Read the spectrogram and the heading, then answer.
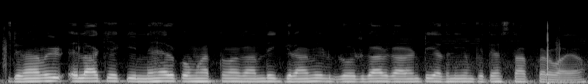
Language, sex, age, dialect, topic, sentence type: Hindi, male, 18-24, Awadhi Bundeli, banking, statement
